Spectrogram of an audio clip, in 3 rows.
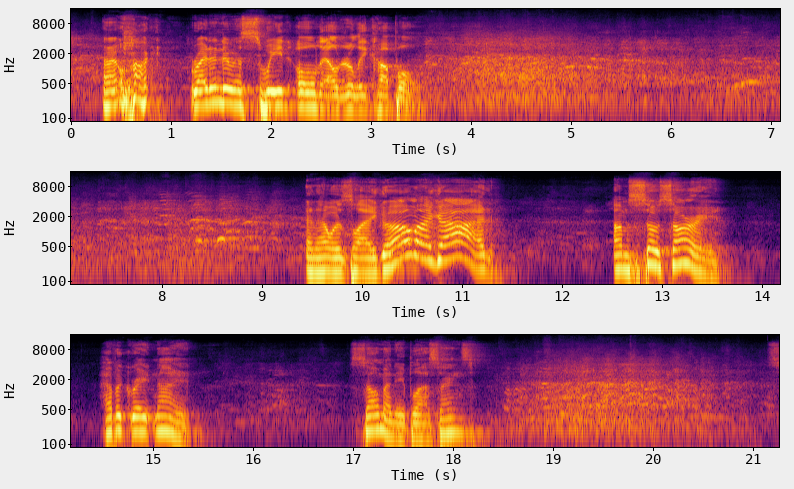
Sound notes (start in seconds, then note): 3.2 audience laughing; 18.4 audience laughing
